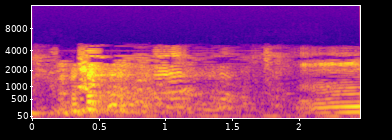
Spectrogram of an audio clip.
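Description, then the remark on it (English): Chatter and a laughing voice give way to a person's drawn-out, low imitation of a cow's moo, mimicking a mobile phone ringtone, held steady for about half a second at the end. “He has the most interesting mobile phone ring. When someone calls him, you hear moo.”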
